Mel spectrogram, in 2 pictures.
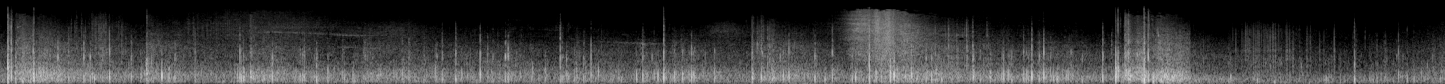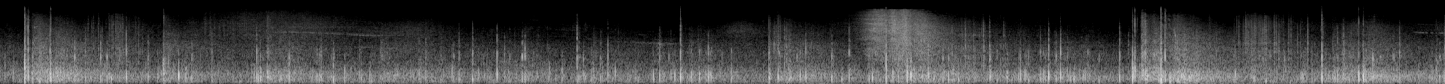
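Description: Fireworks crackling and popping continuously. Twice there is a rising whoosh, and a couple of seconds after each comes a loud bang; the same stretch repeats halfway through, as in a looped sound effect.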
